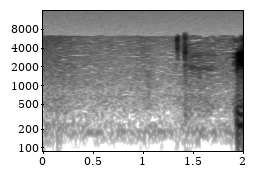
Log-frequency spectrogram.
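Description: Near silence: faint room tone, with a couple of brief faint clicks a little past halfway, before a man starts to speak.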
